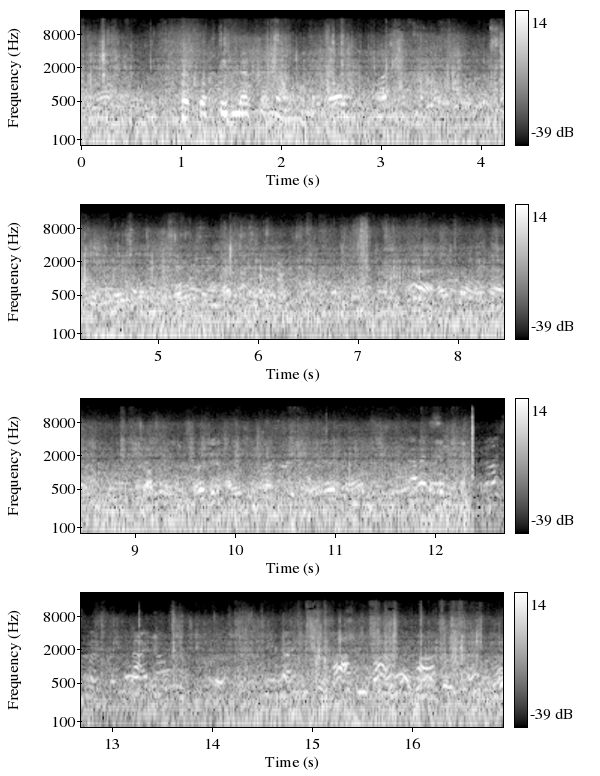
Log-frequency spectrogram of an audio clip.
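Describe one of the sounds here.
Men talk casually nearby, with a crowd murmuring outdoors.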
